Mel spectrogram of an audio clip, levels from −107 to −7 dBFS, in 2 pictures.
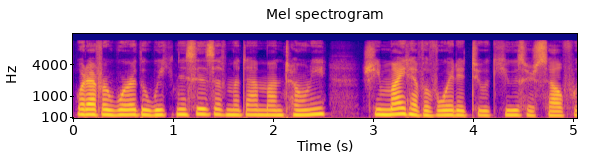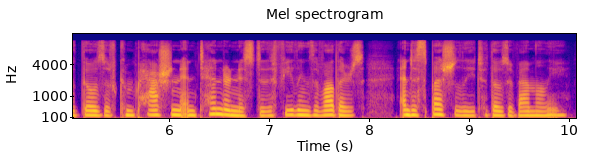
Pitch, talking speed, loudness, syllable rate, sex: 200 Hz, 185 wpm, -20 LUFS, 6.2 syllables/s, female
